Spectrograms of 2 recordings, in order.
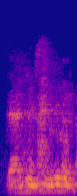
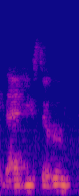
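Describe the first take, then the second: First: "hoop" hit louder with pride; "Dad used to hoop" said louder, leaning on "hoop"; emphatic boast. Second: Said in the usual way. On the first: Shown as a demonstration. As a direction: punch "hoop" to insist.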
